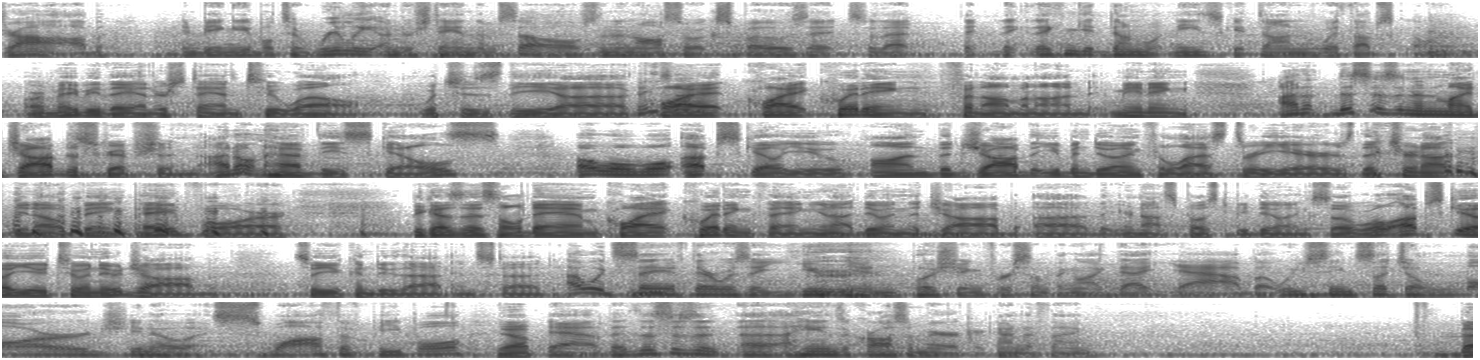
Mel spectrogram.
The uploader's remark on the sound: Live at the HR tech 2022 conference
